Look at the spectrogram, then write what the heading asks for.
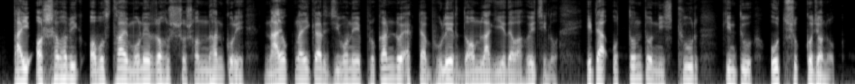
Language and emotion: Bengali, neutral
